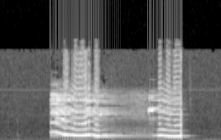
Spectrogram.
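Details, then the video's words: Pet dog "talking": a whiny, tonal vocalization in two parts, first sliding down and wavering, then after a short pause a steady, level note, about a second and a half overall in a quiet room. "my talking Dog"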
